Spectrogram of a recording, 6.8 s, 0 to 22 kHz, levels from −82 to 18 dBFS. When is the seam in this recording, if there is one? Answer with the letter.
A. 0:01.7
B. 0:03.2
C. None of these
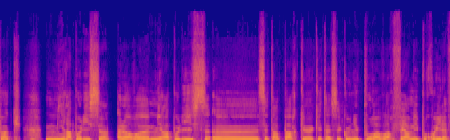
A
